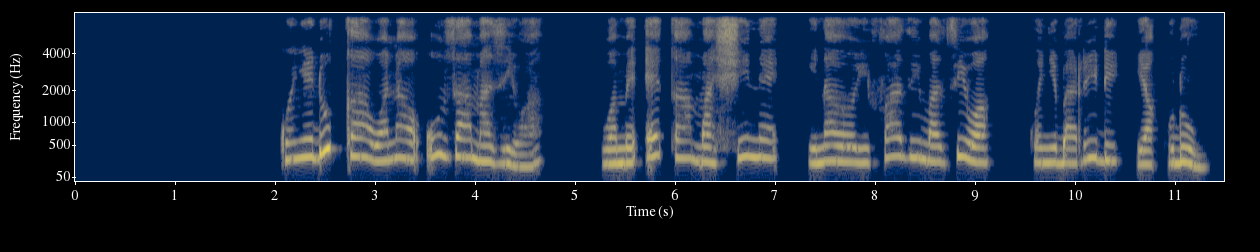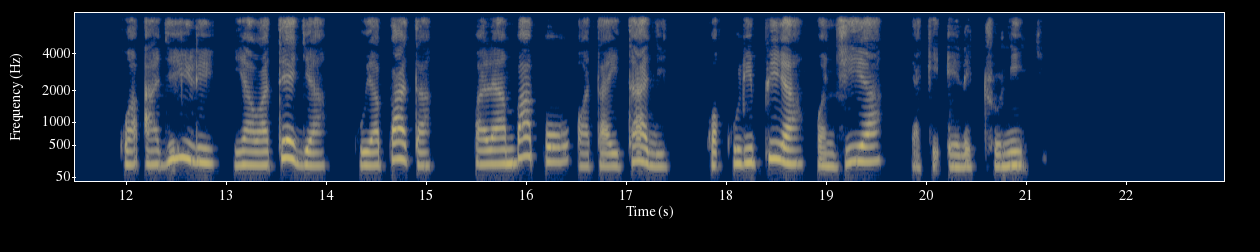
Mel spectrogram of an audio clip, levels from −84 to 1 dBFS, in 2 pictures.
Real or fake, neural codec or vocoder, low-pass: real; none; 7.2 kHz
